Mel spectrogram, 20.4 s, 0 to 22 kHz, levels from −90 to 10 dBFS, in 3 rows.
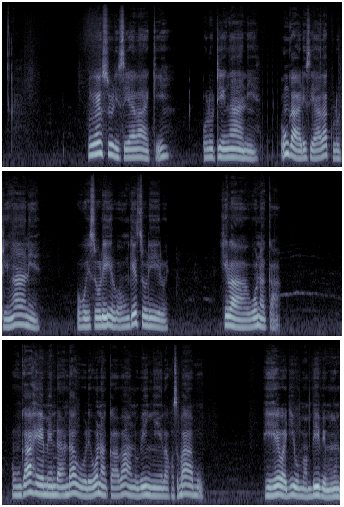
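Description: Speech, with Wi-Fi interference from 4.62 to 7.11 s: faint ticking every 102.4 ms, roughly 40 dB down, as a nearby radio's beacon gets rectified by the audio circuit.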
